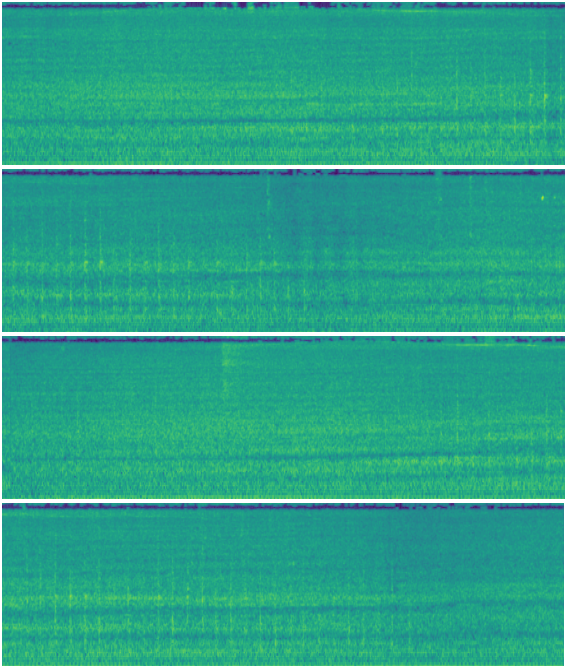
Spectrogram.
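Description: Bulldozer's heavy diesel engine running steadily under load, its pitch slowly rising and falling as it works.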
